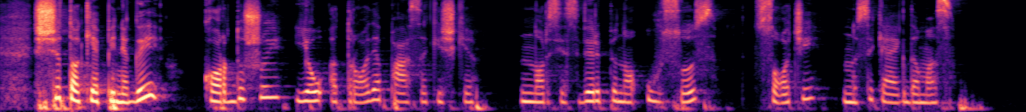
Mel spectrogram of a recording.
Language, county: Lithuanian, Kaunas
